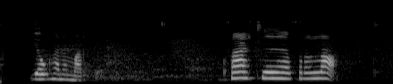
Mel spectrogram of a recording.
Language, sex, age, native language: Icelandic, female, 12, Icelandic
